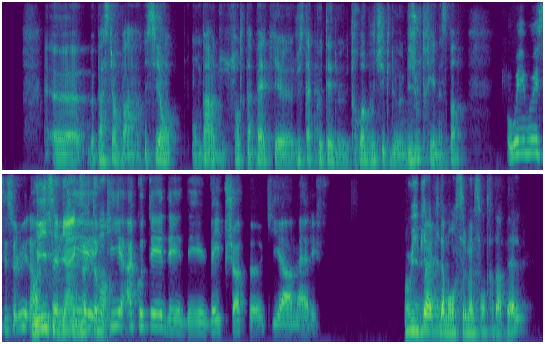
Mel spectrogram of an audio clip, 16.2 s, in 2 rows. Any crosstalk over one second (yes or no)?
yes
